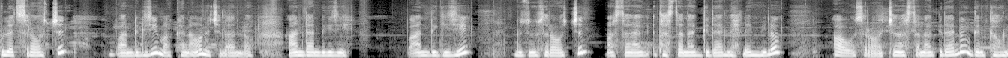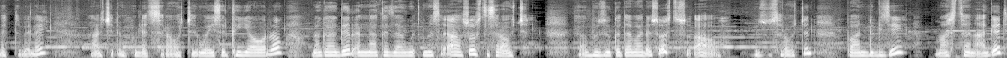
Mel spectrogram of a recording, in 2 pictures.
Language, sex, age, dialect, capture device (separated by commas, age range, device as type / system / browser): Amharic, female, 25-34, Ethiopia - Addis Ababa, mobile / Linux / Chrome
